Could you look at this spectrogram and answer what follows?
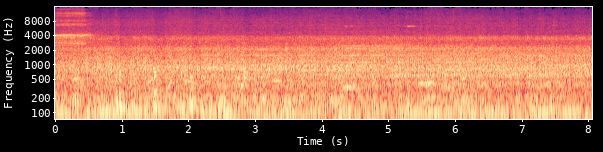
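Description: KiHa 40 diesel railcars moving slowly past: steady diesel engine drone over wheel and rail noise, with a few light clicks in the first couple of seconds.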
